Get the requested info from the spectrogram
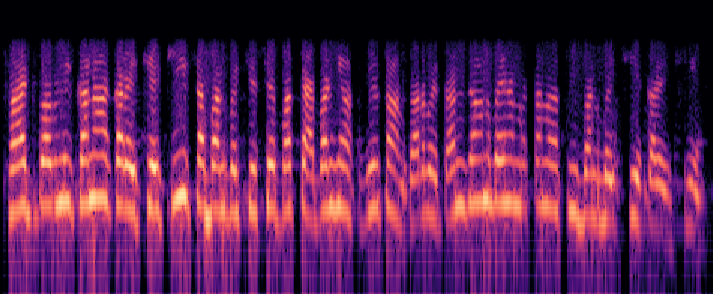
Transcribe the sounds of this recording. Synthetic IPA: t͡ʃʰaʈpəbnikənakəɾɛt͡ʃʰiɛkisəbːənbɛt͡ʃʰiɛsebət̪ːabəɽ̤ijãkebiɾt̪ankəɾbɛjt̪ənd͡ʒanbəjɦəmekənakibənbɛt͡ʃʰijɛkəɾɛjt͡ʃʰijɛ

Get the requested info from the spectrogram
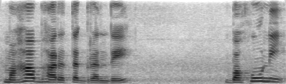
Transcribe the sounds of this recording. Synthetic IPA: mɐɦaːbʱaːɾɐt̪ɐɡɾɐnd̪ʱeː | bɐhuːni

